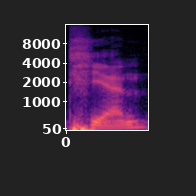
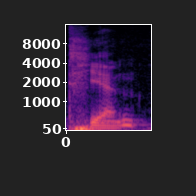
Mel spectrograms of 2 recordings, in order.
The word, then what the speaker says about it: 前: It's the ch, like a ch, but with the tongue position that we talked about in the pronunciation mastery course. Yours sounds more like a T. 很久以前 sounds more like a tian.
